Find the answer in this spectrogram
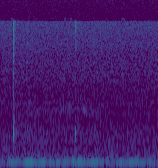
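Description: Near silence: a low steady hum with two faint clicks, about a fifth of a second in and again about a second in, from handwriting input on a computer as numbers are written on screen.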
